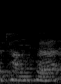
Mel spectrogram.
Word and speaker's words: tanka: We say tanka, which is two syllables.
